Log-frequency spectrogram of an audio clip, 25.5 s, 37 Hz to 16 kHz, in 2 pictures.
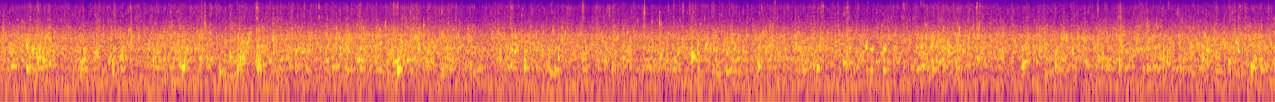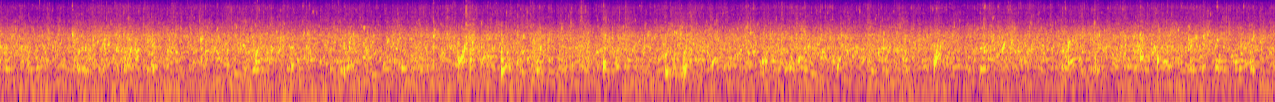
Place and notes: Wentbridge, West Yorkshire, UK - River Went (near Wentbridge)
The senseless babbling of the River Went, near Wentbridge. Although the river was fairly low the water was moving very quickly.
(rec. Zoom H4n)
